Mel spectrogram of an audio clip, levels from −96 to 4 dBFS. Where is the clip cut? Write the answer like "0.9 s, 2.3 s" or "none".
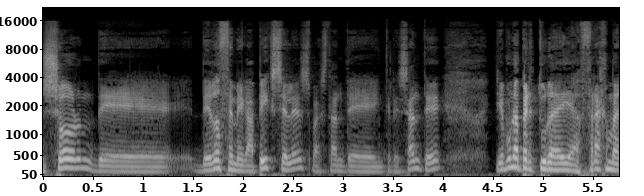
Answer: none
